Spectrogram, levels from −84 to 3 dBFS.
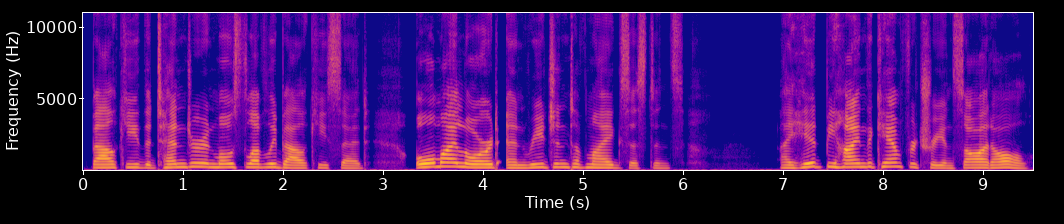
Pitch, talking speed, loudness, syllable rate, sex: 215 Hz, 150 wpm, -19 LUFS, 4.7 syllables/s, female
